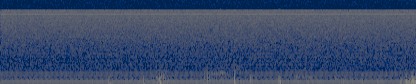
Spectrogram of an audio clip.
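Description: Near silence: a faint steady electrical hum, with a few faint clicks in the middle.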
